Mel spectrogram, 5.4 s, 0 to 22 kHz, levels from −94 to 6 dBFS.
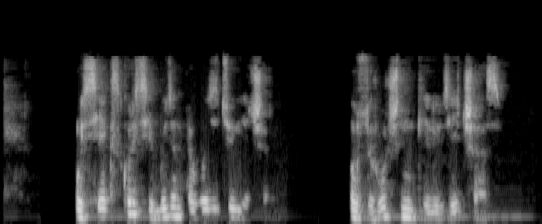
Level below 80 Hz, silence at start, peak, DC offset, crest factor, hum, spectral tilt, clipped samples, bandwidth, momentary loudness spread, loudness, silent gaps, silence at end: -58 dBFS; 0.05 s; -2 dBFS; under 0.1%; 18 dB; none; -4.5 dB/octave; under 0.1%; 8.2 kHz; 7 LU; -19 LUFS; 0.41-0.75 s, 3.19-3.49 s; 0.45 s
